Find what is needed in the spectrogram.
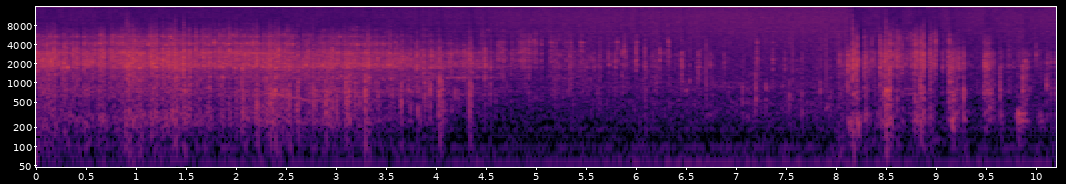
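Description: Hoofbeats of a galloping horse team and the rattle of a horse-drawn stagecoach: a dense clatter, loudest in the first few seconds, then fading. Near the end comes a burst of louder hoofbeats from a single galloping horse.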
